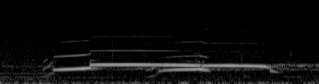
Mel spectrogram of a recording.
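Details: Common loon on Gavia Lake, 2011: a long, clear wailing call that slides up in steps and holds steady for about two seconds before dropping away, with a quiet background.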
